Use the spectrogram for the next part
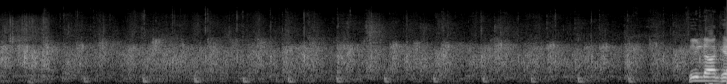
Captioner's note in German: Beifall CDU, BÜNDNIS 90/DIE GRÜNEN, vereinzelt AfD und SPD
